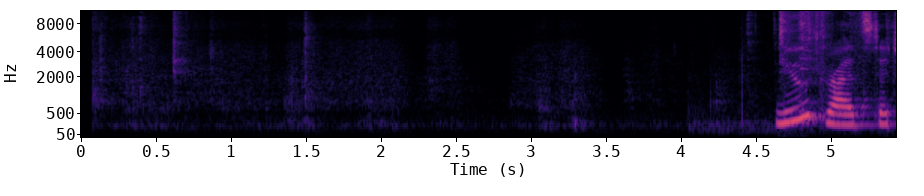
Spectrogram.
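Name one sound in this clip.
Hangers click against a metal rail.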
